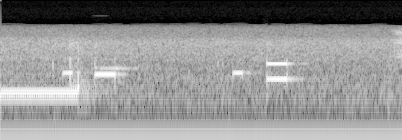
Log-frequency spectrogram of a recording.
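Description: Telephone dial tone, two steady tones held together, cutting off after a moment as dialing begins, followed by about four short touch-tone (DTMF) key beeps as a number is keyed in.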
